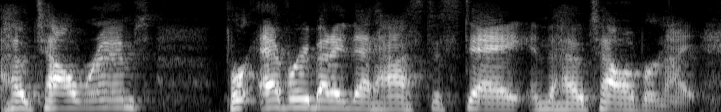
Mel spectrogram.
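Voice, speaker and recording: A man speaks with a Southern US accent at a high pitch for a man. His tone is animated, with ordinary pitch variation. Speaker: movie reviewer, YouTuber. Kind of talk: casual movie review recap.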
